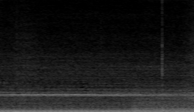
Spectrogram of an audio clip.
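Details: Jeep Patriot (Chrysler) after battery terminal fix, battery light now off: steady low engine hum with a faint constant high whine, no knocks or stumbles; engine running normally.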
